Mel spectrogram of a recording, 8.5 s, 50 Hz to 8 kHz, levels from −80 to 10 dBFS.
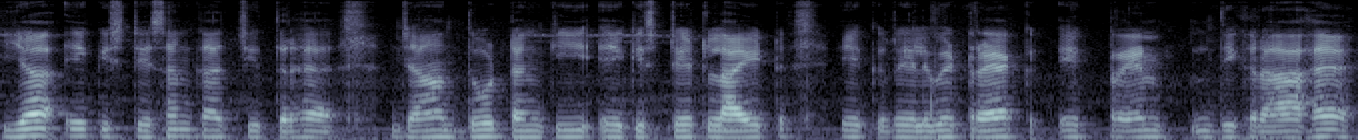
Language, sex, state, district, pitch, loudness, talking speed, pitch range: Hindi, male, Jharkhand, Deoghar, 130 Hz, -21 LUFS, 165 wpm, 125-135 Hz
